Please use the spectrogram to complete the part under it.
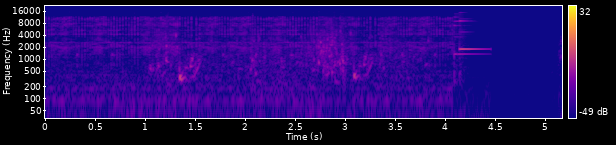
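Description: A fishing reel whirs as a line is wound in.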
